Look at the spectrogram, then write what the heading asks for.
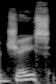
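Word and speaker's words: Jase: That's why you want to get a hold of our friends over at Jace Medical. J-A-S-E is how it's pronounced. J-A-S-E. J-A-S-E for Jace Medical.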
